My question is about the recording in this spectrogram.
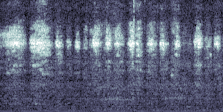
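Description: Faint scratching of a stylus rubbed quickly back and forth on a drawing tablet as handwriting is erased, in a run of short strokes.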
